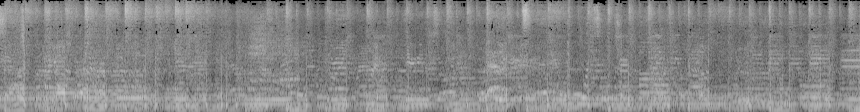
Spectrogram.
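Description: A live band playing a rock-and-roll song, with a singer and guitar over a steady beat.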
